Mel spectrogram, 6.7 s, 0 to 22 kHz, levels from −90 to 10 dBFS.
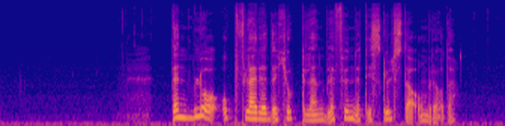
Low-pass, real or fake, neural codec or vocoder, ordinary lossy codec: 19.8 kHz; real; none; none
